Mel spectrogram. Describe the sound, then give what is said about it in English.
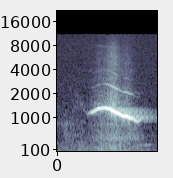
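A single reverse whistle, made by breathing in rather than out, holds a clear mid-pitched tone for about a second before easing slightly lower and fading. “That was a reverse whistle.”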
